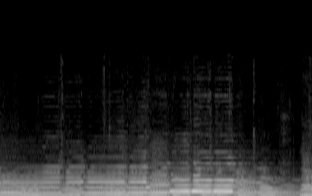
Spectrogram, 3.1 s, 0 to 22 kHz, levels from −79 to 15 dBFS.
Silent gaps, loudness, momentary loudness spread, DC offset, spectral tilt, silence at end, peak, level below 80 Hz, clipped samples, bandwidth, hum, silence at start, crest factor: none; -18 LUFS; 9 LU; under 0.1%; -8 dB/octave; 0 s; -4 dBFS; -48 dBFS; under 0.1%; 11 kHz; none; 0 s; 14 dB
